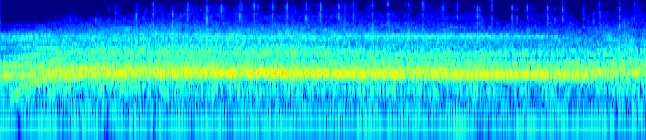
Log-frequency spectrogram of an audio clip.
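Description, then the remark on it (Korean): A large crowd at a protest rally roars and cheers in a shout of resistance, one sustained, loud wall of voices holding steady without a break for the full few seconds, with shouts and whoops blended into the din. “여러분, 바로 그렇게 힘찬 기세 다시 한번 항쟁의 함성으로 대답해 주시겠습니까?”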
